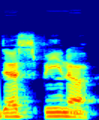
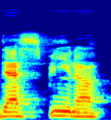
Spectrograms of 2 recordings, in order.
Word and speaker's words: Despina: English word right so don't sing despina its day the accent is on the e Despina so the e is a right and so when you sing you're going to separate day Spina now the last line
